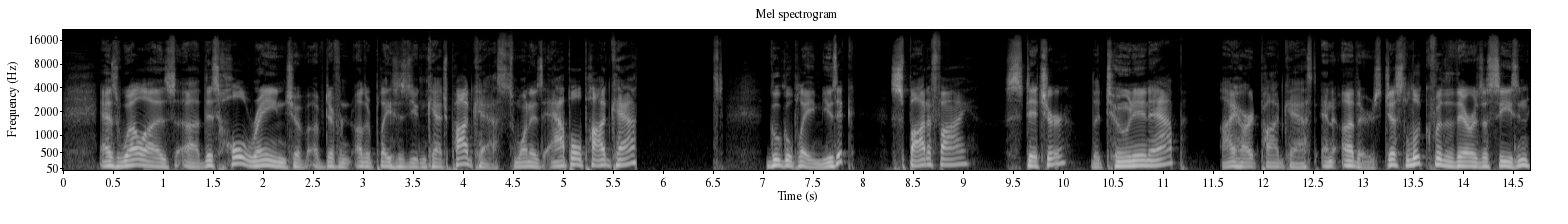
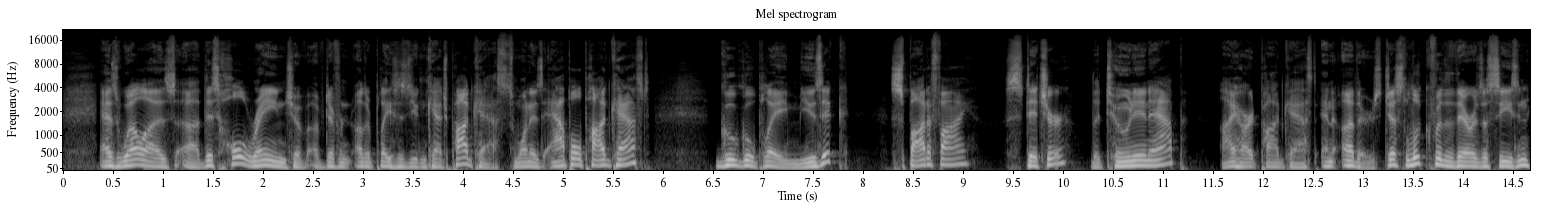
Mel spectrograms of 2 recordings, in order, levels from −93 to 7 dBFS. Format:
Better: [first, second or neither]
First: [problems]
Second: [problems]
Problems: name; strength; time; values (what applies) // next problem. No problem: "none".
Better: second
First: audio freezing; at 5.5 s for 1 s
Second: none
